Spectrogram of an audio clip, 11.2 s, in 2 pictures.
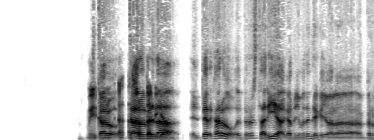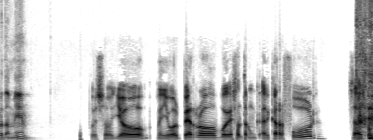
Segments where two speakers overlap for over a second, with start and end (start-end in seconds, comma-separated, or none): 1.4-2.7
